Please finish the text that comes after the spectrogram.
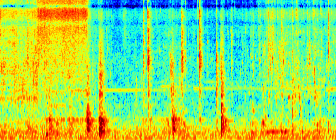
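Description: Water runs and trickles into an old rusty fuel tank being filled, a steady splashing flow with a few louder sloshes and knocks from handling the tank, close by with no talking.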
